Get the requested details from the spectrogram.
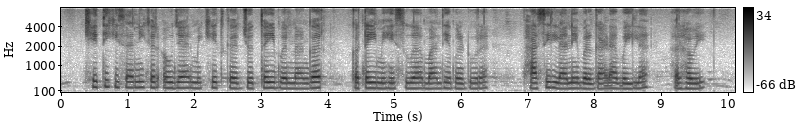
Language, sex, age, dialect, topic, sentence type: Chhattisgarhi, female, 18-24, Northern/Bhandar, agriculture, statement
